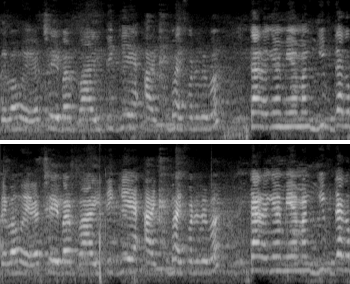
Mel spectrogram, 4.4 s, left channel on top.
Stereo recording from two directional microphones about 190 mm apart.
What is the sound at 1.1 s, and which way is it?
Speech, 20° left (ahead or behind).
